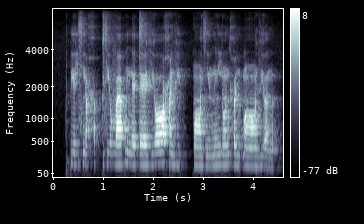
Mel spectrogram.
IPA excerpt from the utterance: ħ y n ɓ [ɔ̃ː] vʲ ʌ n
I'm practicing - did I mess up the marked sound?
no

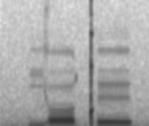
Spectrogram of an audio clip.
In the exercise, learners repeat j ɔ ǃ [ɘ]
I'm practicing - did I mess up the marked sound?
no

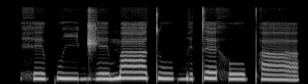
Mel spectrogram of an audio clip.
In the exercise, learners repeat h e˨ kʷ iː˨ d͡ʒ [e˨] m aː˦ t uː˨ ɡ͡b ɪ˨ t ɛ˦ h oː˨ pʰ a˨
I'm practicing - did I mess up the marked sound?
no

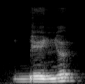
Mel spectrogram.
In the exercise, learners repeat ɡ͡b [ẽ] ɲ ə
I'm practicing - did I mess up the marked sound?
yes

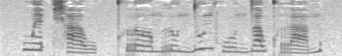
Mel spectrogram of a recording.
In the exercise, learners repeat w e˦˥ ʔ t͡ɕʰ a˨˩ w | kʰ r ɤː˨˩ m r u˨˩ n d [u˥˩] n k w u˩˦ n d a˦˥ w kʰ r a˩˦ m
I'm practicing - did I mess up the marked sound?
no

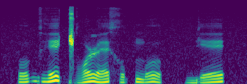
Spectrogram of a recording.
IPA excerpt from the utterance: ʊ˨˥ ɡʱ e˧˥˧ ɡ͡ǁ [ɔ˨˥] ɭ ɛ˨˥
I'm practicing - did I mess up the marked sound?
no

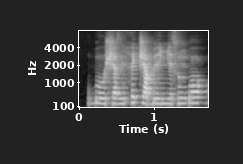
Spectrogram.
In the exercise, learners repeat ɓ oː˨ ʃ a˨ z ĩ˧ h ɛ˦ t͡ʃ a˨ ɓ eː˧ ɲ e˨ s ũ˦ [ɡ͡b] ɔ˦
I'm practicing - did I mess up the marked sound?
no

